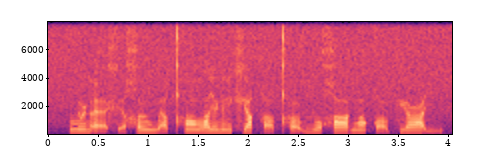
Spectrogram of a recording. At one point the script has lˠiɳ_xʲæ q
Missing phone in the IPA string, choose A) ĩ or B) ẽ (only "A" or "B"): A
